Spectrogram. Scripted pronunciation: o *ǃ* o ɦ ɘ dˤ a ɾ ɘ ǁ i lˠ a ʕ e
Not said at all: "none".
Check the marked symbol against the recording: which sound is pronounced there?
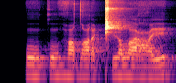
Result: k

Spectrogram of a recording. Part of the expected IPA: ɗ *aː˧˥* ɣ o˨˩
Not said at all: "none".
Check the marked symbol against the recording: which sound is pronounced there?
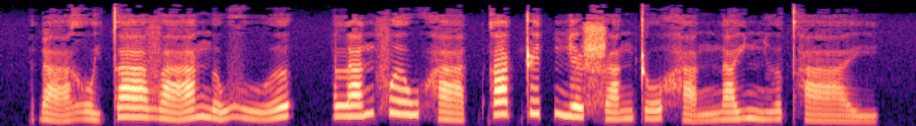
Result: aː˨˩˨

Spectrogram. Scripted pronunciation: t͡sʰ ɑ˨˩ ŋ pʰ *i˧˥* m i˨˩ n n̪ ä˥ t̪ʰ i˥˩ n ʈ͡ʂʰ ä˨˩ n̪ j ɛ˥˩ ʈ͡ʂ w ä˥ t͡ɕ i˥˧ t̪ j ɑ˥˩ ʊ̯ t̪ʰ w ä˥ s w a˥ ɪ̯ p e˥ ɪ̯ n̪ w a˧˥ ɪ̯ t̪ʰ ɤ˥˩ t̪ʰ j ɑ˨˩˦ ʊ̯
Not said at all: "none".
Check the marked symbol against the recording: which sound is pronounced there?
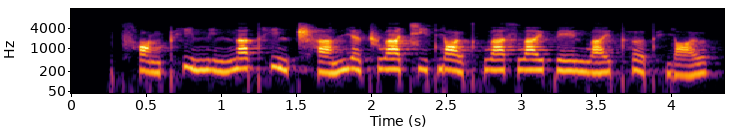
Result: i˥˩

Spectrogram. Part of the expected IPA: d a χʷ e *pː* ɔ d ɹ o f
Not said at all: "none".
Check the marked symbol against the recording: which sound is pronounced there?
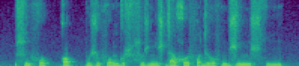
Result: f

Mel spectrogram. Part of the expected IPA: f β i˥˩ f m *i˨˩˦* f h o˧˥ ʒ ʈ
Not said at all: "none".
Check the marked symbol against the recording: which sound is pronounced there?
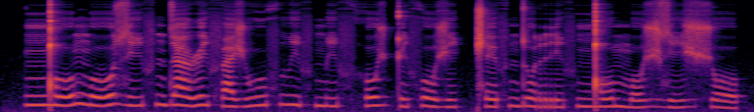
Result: i˨˩˦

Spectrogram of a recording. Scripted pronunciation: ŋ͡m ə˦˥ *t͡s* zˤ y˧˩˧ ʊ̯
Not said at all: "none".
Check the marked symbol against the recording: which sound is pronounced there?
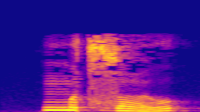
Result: t͡s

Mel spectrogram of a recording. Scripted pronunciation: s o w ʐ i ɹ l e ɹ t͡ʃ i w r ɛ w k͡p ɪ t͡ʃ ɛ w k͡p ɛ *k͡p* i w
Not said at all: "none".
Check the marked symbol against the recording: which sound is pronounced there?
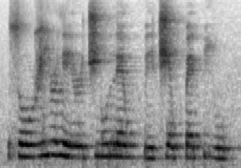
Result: k͡p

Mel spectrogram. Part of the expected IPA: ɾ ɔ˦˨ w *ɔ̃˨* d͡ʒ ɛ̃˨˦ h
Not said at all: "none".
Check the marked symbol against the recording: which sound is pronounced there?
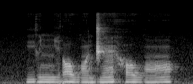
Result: ɔ̃˨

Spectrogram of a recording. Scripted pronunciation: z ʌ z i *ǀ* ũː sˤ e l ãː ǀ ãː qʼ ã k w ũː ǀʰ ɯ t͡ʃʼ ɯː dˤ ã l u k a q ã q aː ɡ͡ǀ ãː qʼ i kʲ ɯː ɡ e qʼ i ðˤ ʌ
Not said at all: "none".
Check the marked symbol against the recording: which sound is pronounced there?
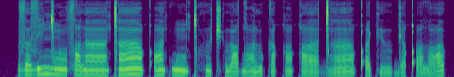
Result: ŋ͡ǀ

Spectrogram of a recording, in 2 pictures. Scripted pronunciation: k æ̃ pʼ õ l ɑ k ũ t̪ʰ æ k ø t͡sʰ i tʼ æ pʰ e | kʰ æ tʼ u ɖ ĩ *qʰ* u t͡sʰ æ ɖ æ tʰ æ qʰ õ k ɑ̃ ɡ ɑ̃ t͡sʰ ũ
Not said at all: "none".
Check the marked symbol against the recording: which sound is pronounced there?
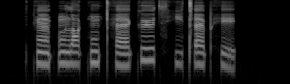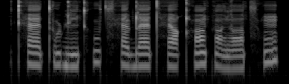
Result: kʰ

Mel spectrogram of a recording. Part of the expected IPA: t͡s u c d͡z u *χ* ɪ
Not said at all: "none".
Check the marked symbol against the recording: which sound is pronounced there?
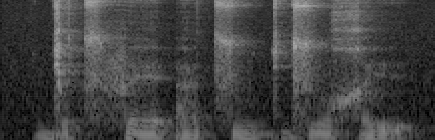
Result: χ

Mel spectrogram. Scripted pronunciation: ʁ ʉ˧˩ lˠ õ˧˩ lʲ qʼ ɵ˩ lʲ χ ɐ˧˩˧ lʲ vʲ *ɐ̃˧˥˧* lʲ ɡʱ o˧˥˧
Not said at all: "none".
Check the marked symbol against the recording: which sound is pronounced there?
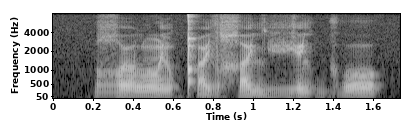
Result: ɐ˧˥˧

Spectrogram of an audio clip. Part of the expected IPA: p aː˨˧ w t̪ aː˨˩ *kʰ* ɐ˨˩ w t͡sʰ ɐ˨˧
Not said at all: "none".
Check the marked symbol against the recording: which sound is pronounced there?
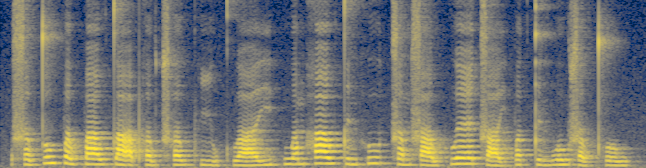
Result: pʰ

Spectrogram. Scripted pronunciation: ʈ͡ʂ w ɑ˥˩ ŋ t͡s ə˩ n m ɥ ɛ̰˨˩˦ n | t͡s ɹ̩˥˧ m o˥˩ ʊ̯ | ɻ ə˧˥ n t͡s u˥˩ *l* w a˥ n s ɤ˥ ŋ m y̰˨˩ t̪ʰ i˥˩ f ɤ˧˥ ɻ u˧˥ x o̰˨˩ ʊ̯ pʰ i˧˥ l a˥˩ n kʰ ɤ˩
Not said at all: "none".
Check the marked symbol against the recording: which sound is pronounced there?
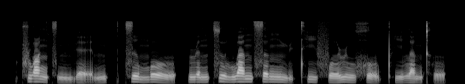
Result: l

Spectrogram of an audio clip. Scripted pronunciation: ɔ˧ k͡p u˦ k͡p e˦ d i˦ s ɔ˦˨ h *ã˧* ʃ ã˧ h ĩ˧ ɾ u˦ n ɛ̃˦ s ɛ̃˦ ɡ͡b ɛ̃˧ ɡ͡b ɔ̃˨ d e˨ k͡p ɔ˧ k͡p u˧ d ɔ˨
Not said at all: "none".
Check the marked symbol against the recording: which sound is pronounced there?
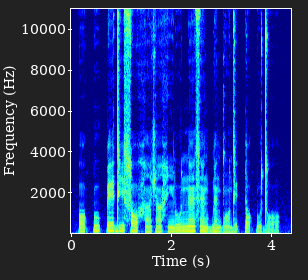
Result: ã˧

